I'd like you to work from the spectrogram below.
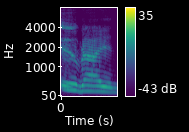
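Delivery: put-on high, loud cartoon-baby voice. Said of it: "my Stewie Griffin impression".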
